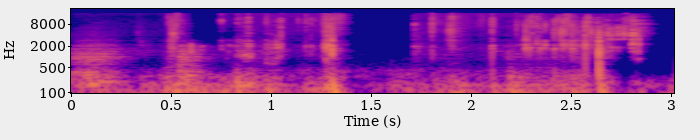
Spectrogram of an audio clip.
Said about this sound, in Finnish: Avataanpa nyt tämä sinetti.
